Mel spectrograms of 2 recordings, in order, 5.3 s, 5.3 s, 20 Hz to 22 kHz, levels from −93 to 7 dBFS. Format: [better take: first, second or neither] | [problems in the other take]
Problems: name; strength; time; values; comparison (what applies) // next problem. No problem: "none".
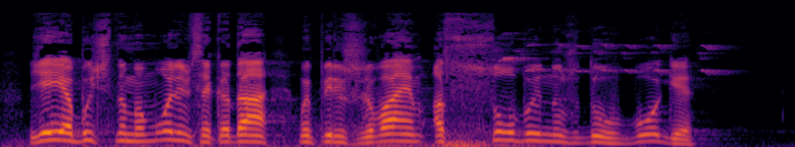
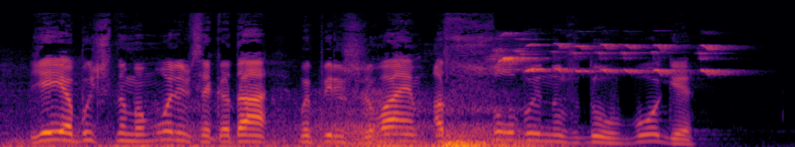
first | animal sounds; loud; throughout; 1 dB below the speech; faint in the first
